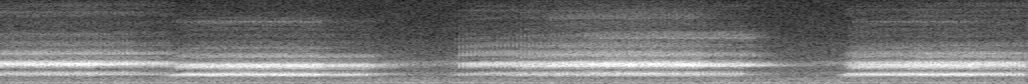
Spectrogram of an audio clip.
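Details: Frogs calling on a summer night in the backyard of a Northern Virginia home: steady, buzzy trilled notes in overlapping bursts about one to two seconds long, separated by short quieter gaps.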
